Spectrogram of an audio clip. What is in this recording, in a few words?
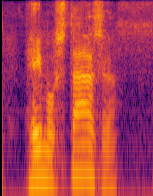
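"hemostase", Dutch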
